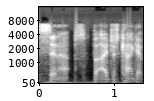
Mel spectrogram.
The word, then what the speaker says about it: Synapse: American English but because the bulk of our audience is in the US the official brand pronunciation is synapse but I just can't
